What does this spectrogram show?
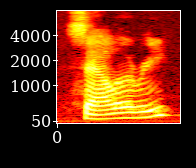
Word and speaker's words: salary: Tady si opravdu dávejte dobrý pozor, abyste u slova salary nevyslovili první samohlásku jako české E. Musí se opravdu jednat o E, tedy o jakousi kombinaci Ačka a Ečka.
